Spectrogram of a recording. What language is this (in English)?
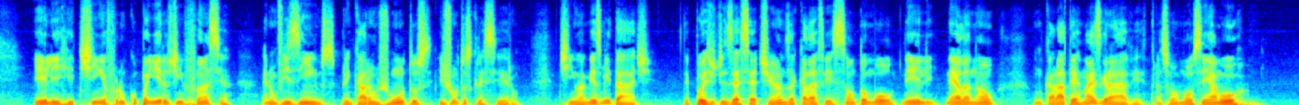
Portuguese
